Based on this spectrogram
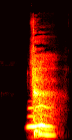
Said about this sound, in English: I know. Gasp.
